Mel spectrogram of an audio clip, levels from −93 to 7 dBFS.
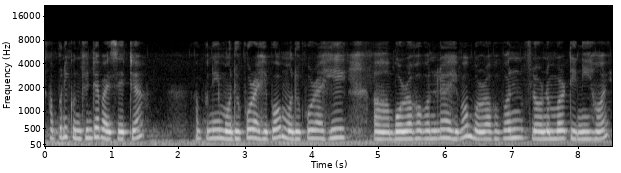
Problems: background sounds at intervals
